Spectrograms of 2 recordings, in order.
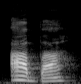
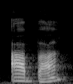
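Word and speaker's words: אבא: with another aleph so reading it from right to left you would pronounce that word abba abba okay that concludes lesson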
